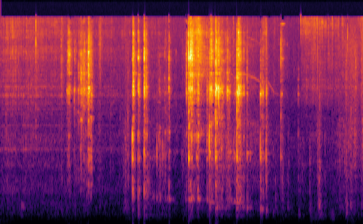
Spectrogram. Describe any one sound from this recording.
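A metal lid clanks onto a pot.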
